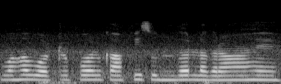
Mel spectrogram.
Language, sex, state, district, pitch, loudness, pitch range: Hindi, female, Chhattisgarh, Raipur, 210 Hz, -16 LUFS, 205-215 Hz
